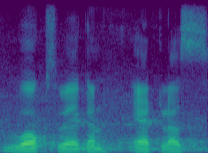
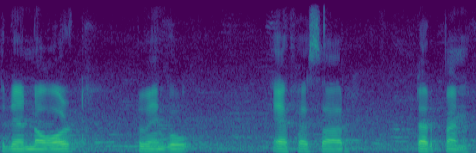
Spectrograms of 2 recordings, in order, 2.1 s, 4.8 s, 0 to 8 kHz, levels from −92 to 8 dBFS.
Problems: constant background noise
